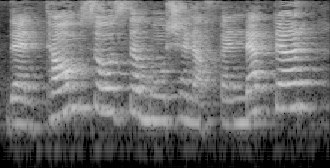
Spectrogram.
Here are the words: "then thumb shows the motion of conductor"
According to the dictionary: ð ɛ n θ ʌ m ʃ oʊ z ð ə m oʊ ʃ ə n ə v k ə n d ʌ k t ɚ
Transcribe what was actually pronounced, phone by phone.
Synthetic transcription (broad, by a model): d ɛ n t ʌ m s oʊ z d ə m oʊ ʃ ə n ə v k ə n d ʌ k t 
